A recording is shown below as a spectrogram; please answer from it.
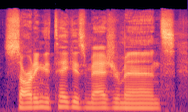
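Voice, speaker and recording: A man in his twenties, a podcast co-host, telling a story in a rambling, animated way full of filler. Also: mid-range voice, a little fast, clean tone. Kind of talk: casual storytelling among friends.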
